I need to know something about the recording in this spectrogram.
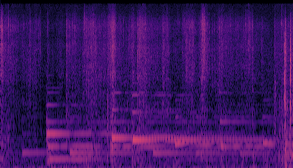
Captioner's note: more rustling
